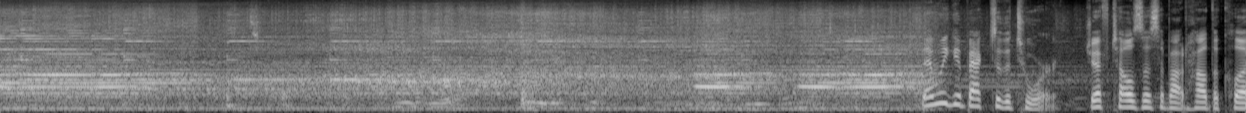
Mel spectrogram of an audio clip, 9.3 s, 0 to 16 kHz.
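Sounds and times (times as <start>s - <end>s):
model train rumbling past: 0.0s - 8.9s
faint voices murmuring: 1.0s - 8.2s
speech: 7.0s - 9.3s.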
